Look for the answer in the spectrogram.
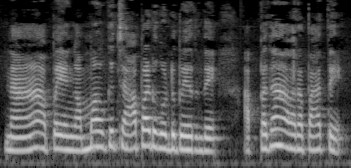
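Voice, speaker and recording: A woman's voice: high voice, fairly even intonation, very fast, close to an everyday voice. A woman voicing the heroine's nosy, teasing friend in a cartoon, firing off questions. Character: chatty teasing young village girlfriend. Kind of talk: cartoon voice acting.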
